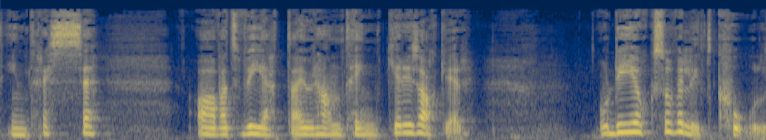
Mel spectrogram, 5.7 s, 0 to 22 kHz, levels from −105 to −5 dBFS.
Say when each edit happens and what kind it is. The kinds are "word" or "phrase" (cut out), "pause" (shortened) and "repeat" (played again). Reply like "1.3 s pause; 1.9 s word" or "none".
none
